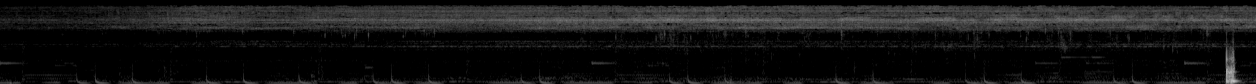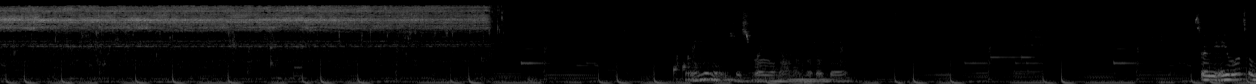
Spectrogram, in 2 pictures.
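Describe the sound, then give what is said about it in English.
A tap runs steadily with a bright, rushing hiss for about seventeen seconds as someone wets their Sisterlocks hair to wash it, then shuts off abruptly, leaving quiet handling sounds and a brief voice near the end. “So typically I start by washing my hair by wetting it”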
